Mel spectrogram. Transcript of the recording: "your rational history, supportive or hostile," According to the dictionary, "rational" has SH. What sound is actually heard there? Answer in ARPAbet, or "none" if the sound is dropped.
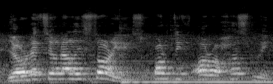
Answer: S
